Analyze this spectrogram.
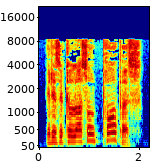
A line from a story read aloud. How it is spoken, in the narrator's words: exclaimed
